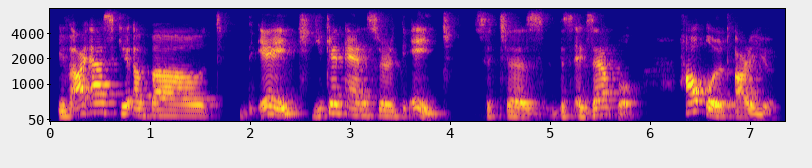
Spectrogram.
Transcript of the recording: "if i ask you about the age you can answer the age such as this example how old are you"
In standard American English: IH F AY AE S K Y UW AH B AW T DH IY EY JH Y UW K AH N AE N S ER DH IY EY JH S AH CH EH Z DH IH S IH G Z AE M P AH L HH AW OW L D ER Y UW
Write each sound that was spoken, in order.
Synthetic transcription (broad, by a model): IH F AY AE S K Y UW AH B AW T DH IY EY JH Y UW K AH N AE N S ER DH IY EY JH S AH CH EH Z DH IH S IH G Z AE M P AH L HH AW OW L D ER Y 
